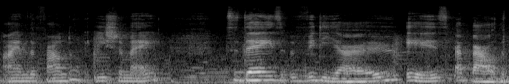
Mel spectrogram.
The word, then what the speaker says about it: iisha: So the name is iisha. It's spelled I-I-S-H-A, Isha, and then May, M-A-E.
